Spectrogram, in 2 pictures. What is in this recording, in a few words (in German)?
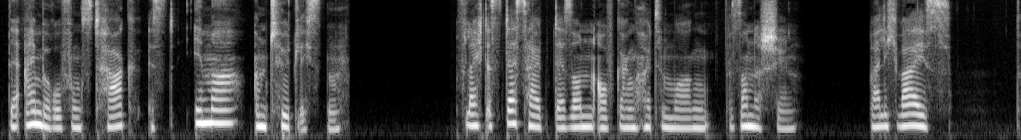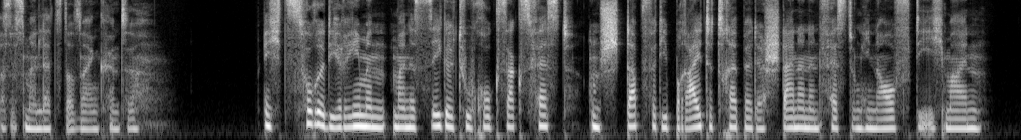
Hoerbuch Fantasy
